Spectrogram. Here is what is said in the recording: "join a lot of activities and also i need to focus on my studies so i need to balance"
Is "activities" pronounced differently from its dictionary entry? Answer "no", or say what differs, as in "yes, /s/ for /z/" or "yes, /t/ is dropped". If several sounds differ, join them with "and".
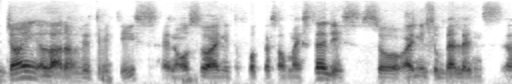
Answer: yes, /k/ is dropped and /s/ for /z/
